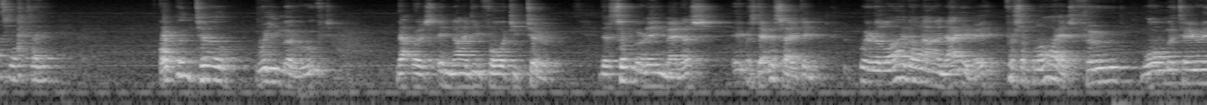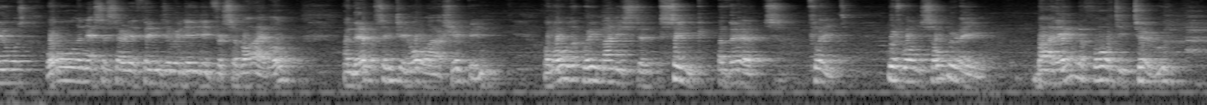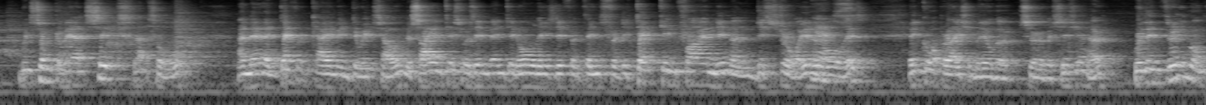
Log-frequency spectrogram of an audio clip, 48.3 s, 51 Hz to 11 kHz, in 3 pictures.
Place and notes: Defford SIGINT enclave and National Trust hist centre - 2009-03-26 174238 Defford airfield hist centre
